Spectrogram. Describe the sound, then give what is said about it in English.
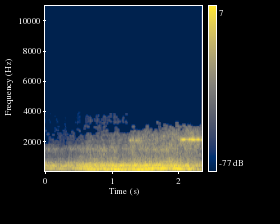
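A car engine hums steadily at a constant, fairly loud level, with a broad low rumble and a faint rising whine, like a vehicle cruising along the road; no voices. “Helter-skelter on a bucket seat. The wind whistling by.”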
